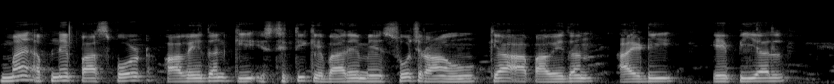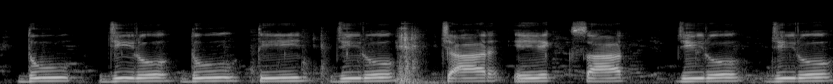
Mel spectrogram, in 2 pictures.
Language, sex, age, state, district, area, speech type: Hindi, male, 30-45, Uttar Pradesh, Mau, urban, read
